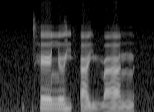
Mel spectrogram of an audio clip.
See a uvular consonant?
no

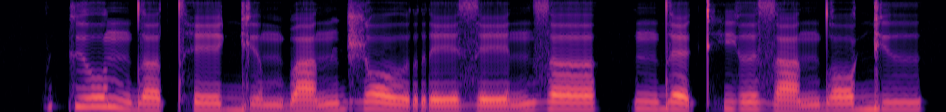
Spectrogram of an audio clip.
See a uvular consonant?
no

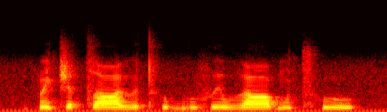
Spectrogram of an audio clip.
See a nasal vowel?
yes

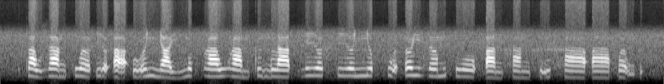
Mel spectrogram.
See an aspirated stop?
no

